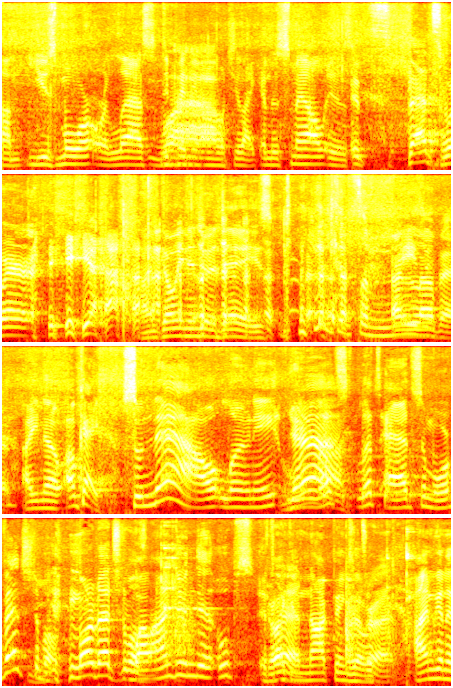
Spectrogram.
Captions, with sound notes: Use more or less depending on what you like. And the smell is... - Its, that's where, yeah (laughs) - I'm going into a daze. It's amazing. - I love it. - I know. Okay, so now loony let's add some more vegetables. - More vegetables. - While I'm doing the... Oops, If I can knock things over. - It's all right.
